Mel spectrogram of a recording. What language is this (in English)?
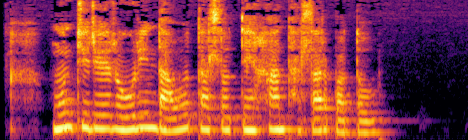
Mongolian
